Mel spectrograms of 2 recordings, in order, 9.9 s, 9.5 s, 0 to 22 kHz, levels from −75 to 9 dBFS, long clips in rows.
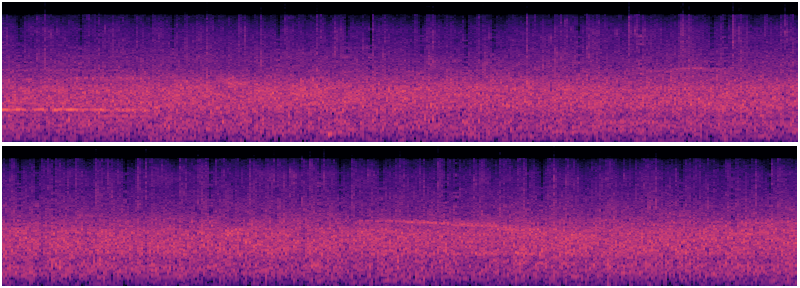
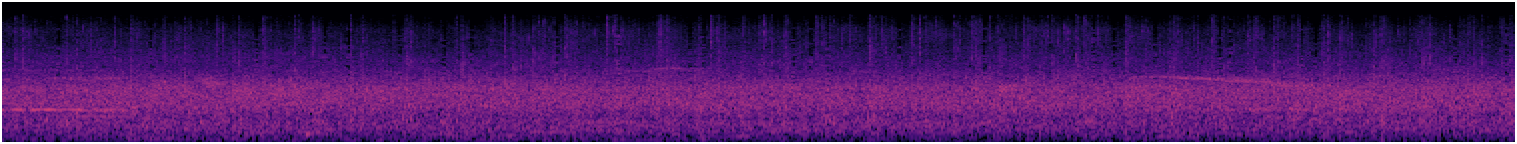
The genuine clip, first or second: second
